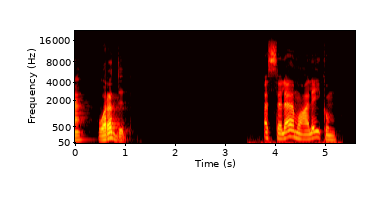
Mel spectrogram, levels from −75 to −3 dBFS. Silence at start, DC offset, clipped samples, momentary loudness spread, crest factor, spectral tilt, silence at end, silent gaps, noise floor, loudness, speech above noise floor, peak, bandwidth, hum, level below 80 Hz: 0 s; under 0.1%; under 0.1%; 16 LU; 22 dB; -4 dB/octave; 0.3 s; 1.35-3.44 s; under -90 dBFS; -28 LUFS; over 63 dB; -10 dBFS; 17.5 kHz; none; -64 dBFS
